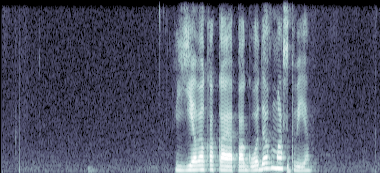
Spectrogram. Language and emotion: Russian, neutral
